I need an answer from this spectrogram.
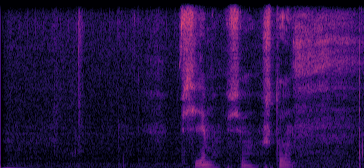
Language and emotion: Russian, sad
